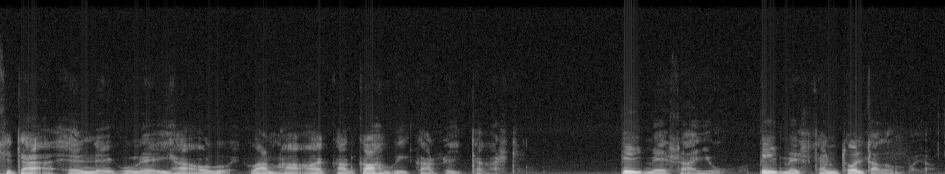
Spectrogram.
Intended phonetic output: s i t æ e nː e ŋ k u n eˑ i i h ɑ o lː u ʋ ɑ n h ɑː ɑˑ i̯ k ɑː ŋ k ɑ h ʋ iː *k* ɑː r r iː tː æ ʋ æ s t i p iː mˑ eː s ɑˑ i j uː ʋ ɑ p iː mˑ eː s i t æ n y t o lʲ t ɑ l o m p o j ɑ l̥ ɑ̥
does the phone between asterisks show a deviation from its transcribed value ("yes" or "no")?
no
